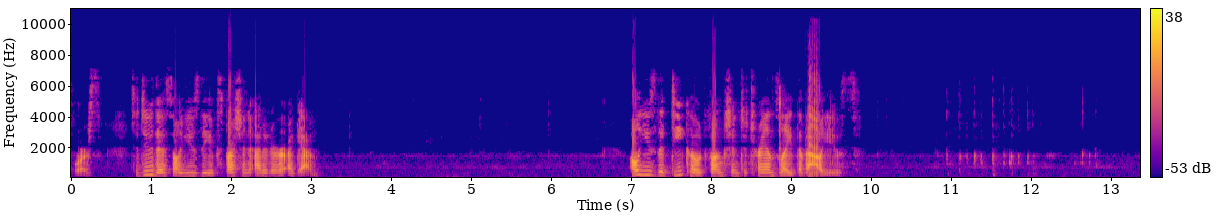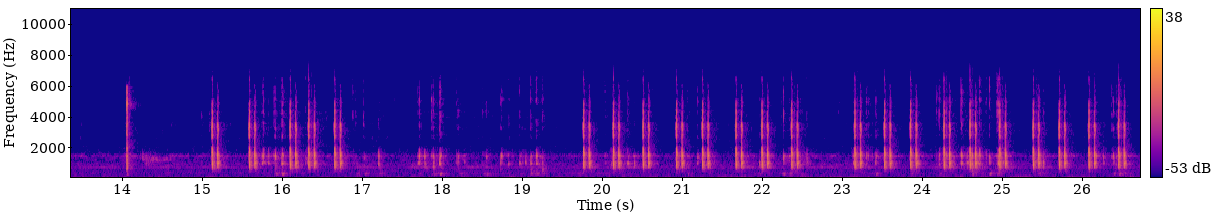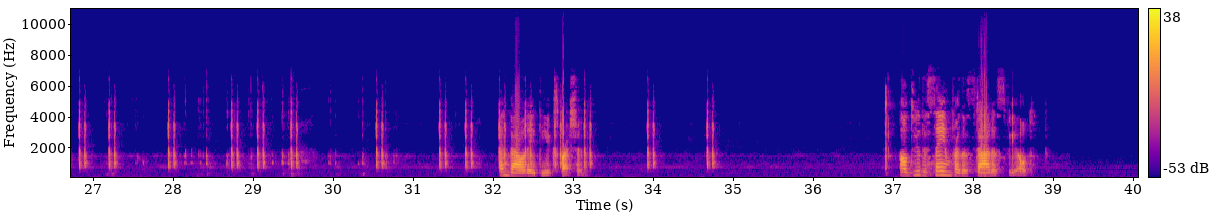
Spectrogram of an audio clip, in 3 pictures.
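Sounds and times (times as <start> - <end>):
typing on a keyboard: 10.8 - 12.9, 15.0 - 31.9, 32.8 - 33.3, 33.9 - 34.9.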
